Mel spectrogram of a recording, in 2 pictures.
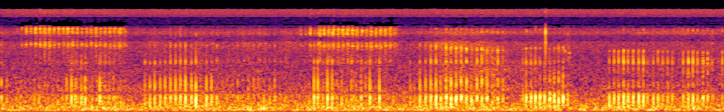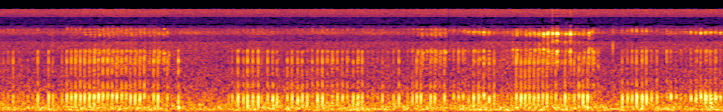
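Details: Kitten purring steadily while being scratched on the chin indoors; continuous low rumbling purr with soft pulsing breaths, swelling on each inhale and exhale roughly every second or two, close and intimate.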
